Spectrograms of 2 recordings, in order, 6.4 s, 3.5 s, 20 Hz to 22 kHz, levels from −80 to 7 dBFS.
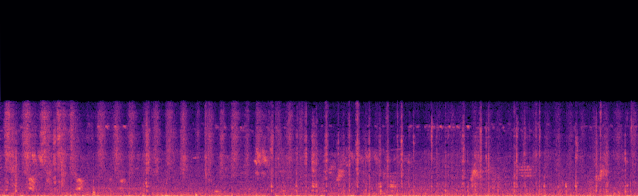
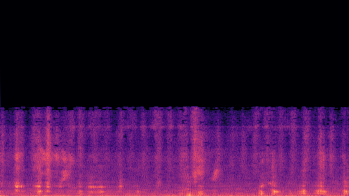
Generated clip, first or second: second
